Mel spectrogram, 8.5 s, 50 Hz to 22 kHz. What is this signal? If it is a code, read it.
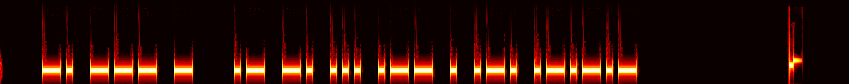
Morse code, heard as a keyed tone, about 20 wpm, 700 Hz. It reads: NOT ANSWER.
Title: Sentences from Top 1000 Words - Review Part 6 - 20wpm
